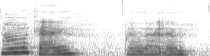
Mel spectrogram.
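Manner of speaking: mildly disappointed, a bit let down. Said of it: "You sound a bit disappointed now".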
